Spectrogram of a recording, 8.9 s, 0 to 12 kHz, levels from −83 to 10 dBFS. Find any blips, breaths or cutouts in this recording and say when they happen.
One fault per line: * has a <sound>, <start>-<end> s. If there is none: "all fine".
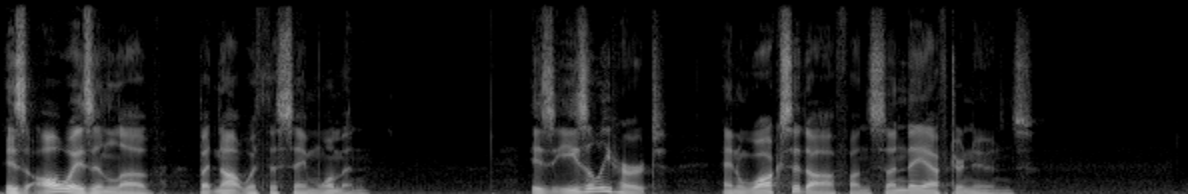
all fine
